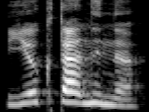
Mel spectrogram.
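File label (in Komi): "йӧктанінӧ", Komi, female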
